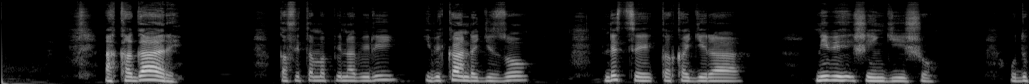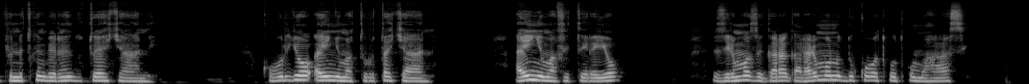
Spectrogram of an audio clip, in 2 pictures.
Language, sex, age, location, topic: Kinyarwanda, male, 25-35, Huye, health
